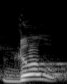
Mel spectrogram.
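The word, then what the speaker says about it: dove: Again டோவ், டிஓவிஇ டோவ் அப்படிங்கிறது மேலேருந்து கீழே தண்ணியில் குதித்தது.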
